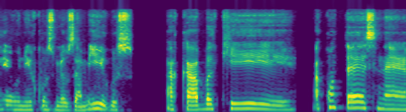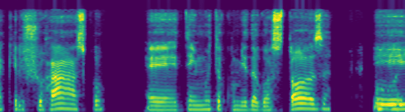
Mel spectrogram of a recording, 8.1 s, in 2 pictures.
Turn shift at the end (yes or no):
no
